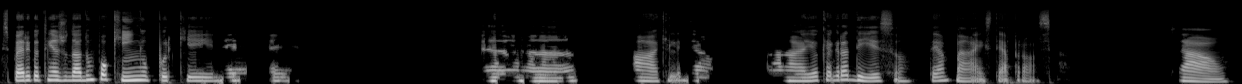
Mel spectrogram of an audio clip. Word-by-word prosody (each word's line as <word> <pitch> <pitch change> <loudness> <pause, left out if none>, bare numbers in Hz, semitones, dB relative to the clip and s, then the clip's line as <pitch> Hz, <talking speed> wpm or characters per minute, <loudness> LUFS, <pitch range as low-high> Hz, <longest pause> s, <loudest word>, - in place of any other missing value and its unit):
espero 185 +1 +5
que 200 - +2
eu - - +5
tenha 200 +1 +3
ajudado 190 0 +5
um 215 - +6
pouquinho, 200 -3 +5
porque, 170 -3 -1
né, 175 +1 -3 0.3
é. 165 -1 -7 1.9
Aham. 160 -2 0 0.6
Ah, 165 -3 0
que - - -9
legal. 170 -2 -7 0.8
Ah, 160 -1 +1
eu 175 +2 +1
que 195 - -4
agradeço. 190 -5 0 0.3
Até 170 +1 -2
mais, 145 -7 -4
até - - -7
a - - -4
próxima. - - -13 1.1
Tchau. 135 -5 -1
170 Hz, 115 wpm, -22 LUFS, 160-190 Hz, 1.9 s, um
